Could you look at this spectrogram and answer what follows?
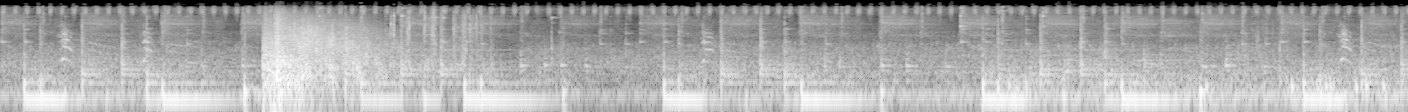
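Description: A single sharp rifle shot cracks out during a sable hunt in Tanzania, loud and sudden amid quiet outdoor ambience with faint rustling and scattered clinks before and after.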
